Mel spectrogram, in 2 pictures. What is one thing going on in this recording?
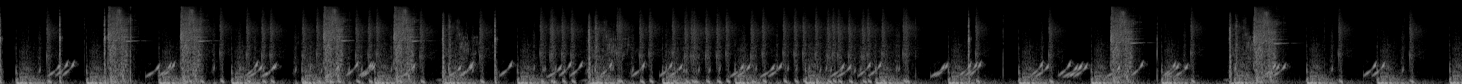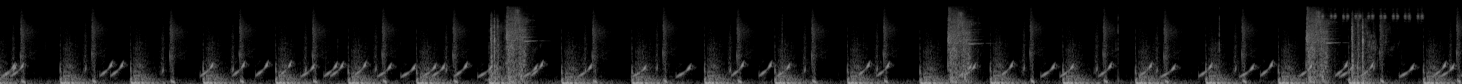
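Sword blows strike in quick, repeated hits.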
